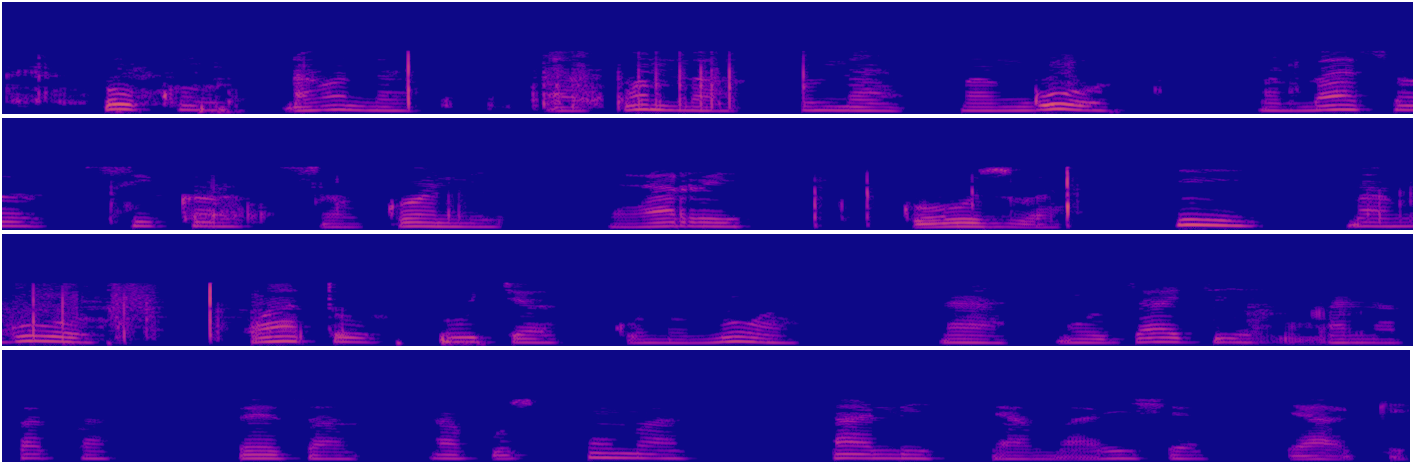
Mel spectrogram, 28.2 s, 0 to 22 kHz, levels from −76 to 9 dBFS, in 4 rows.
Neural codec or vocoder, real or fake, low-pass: none; real; 3.6 kHz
